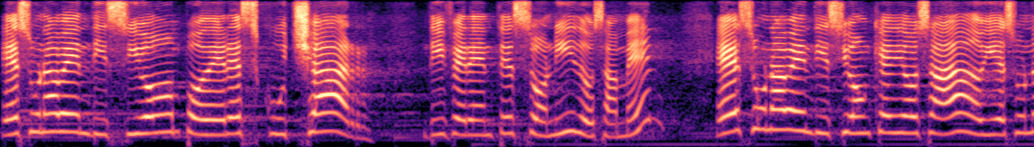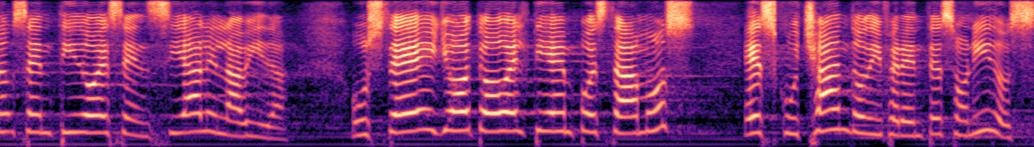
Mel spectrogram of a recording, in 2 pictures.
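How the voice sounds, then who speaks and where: A woman speaks in an animated tone at an extremely high pitch. Her voice is raised and projected. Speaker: pastor. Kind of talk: sermon.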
